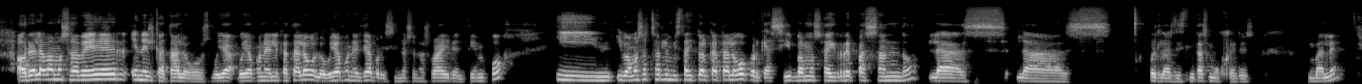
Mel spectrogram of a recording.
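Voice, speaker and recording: A woman speaks at a fairly quick pace in an ordinary speaking voice, with medium pitch and lively intonation. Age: 40s. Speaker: artist. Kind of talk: talk. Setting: video call.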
